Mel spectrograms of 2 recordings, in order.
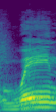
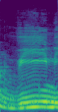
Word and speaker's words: vein: उसके बाद वेन, this not वीन, ये वीन नहीं होता, ये वेन होता है।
